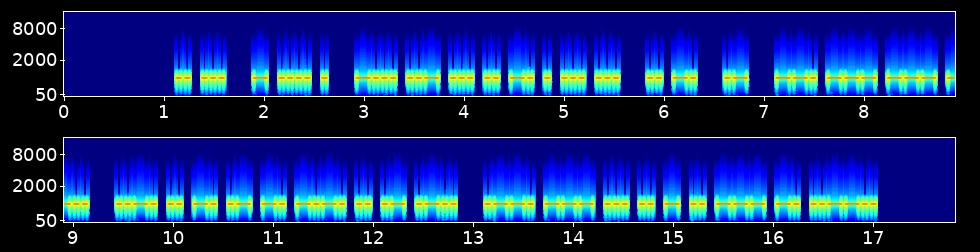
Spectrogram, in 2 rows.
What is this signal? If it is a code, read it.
Morse code, heard as a keyed tone, about 28 wpm, 700 Hz. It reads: IS THE BUSINESS IN A GOOD FINANCIAL POSITION?
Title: Sentences from Top 1000 Words - Review Part 5 - 28wpm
